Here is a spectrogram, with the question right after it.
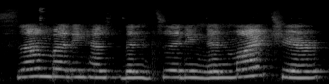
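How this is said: It is said in a teeny tiny voice.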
